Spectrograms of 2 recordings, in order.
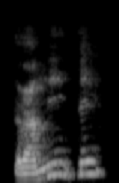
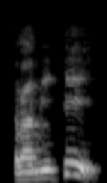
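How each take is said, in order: First: The stress is on the middle syllable. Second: The stress is on the last syllable. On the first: "tiene la mayor fuerza de voz en mí, es una palabra grave" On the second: "tiene la mayor fuerza de voz en te, es una palabra aguda"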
